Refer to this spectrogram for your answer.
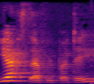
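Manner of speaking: ordinary delivery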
